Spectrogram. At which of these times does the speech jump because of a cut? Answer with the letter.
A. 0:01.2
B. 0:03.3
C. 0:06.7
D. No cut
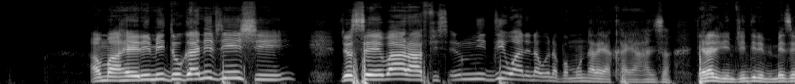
D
